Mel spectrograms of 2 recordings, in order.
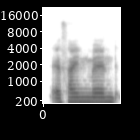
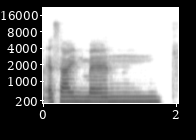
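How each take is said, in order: First: Said in the usual way. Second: Drawn out slowly, syllable by syllable; slow spelling demo. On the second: Shown as a demonstration. Teacher to students, spelling the word out slowly. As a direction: stretch each part of assignment slowly like reading it aloud. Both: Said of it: "syllable দিয়ে দিয়ে পড়তে পারেন".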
